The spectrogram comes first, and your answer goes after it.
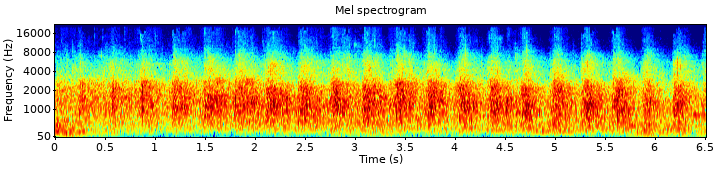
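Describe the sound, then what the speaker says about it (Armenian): A concert audience applauds warmly at a solo concert, with loud, sustained crowd clapping that settles into a steady, almost rhythmic pulse and lasts throughout. "Շատ լավ, ջերմ ծափահարում եք։"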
